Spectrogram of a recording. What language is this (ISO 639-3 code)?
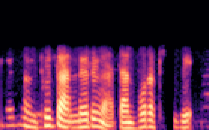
brx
